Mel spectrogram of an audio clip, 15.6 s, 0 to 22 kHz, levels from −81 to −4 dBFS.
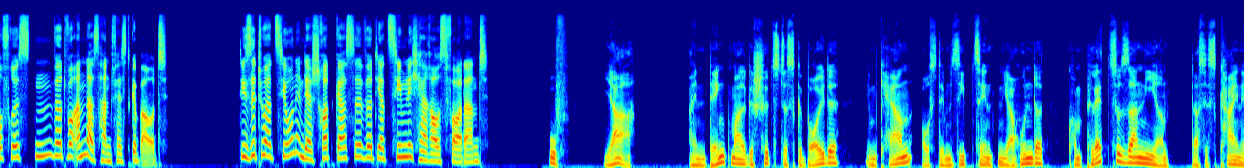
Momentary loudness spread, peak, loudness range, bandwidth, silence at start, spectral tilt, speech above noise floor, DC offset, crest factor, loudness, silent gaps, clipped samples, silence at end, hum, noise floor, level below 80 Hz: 10 LU; -4 dBFS; 4 LU; 15.5 kHz; 0 s; -5 dB/octave; 53 dB; under 0.1%; 18 dB; -23 LUFS; 6.72-6.76 s; under 0.1%; 0 s; none; -75 dBFS; -38 dBFS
